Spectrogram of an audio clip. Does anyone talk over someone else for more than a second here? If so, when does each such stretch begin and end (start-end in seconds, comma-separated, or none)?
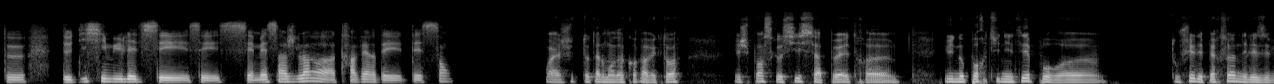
none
